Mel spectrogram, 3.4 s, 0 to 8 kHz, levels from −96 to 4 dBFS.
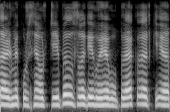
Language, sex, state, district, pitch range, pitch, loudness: Hindi, female, Punjab, Pathankot, 190-205 Hz, 195 Hz, -15 LUFS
